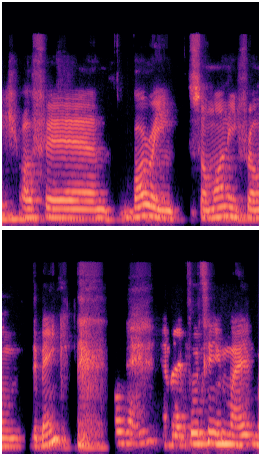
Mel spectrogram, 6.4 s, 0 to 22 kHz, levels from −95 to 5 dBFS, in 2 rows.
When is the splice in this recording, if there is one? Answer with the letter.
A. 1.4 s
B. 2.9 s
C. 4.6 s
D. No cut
D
